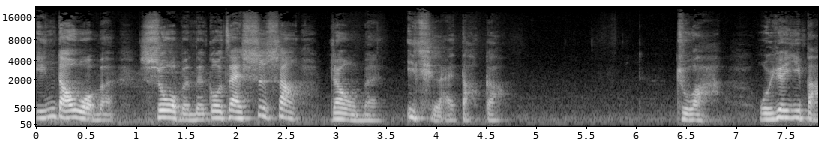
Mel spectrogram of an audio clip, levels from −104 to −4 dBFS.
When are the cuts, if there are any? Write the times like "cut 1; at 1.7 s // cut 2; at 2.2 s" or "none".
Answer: cut 1; at 2.8 s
